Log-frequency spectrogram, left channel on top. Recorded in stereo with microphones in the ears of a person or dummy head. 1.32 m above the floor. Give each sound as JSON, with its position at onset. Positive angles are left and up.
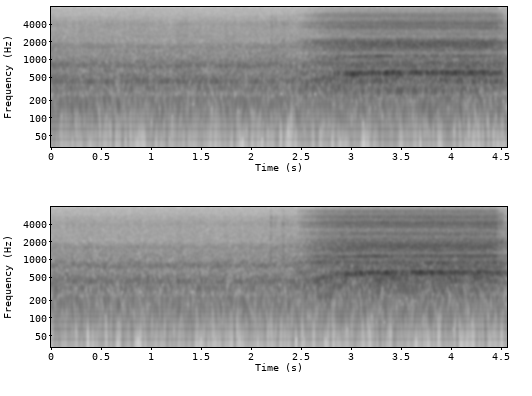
{"t": 2.2, "sound": "a hair dryer", "side_deg": -80, "distance_m": 6.0}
